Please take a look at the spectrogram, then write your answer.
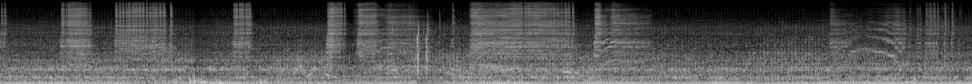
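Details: Audi A4 B8 at idle: bursts of dry, rasping creaks over steady engine idle as the steering wheel is turned.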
